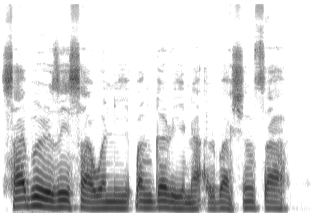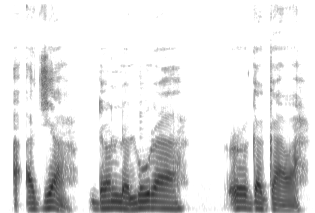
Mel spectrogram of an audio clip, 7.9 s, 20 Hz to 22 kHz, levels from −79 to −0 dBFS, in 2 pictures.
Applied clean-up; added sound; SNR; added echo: neural mask model DeepFilterNet 3.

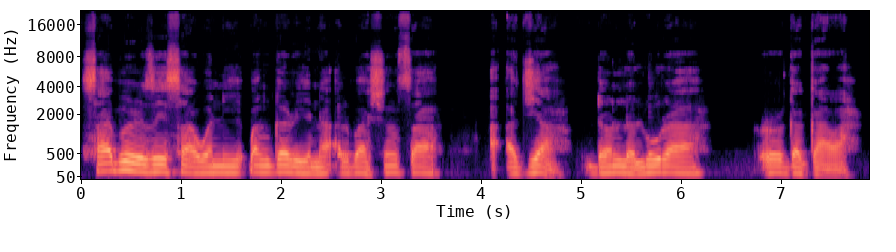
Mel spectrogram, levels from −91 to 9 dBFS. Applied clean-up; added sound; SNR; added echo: neural mask model Resemble Enhance denoiser.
